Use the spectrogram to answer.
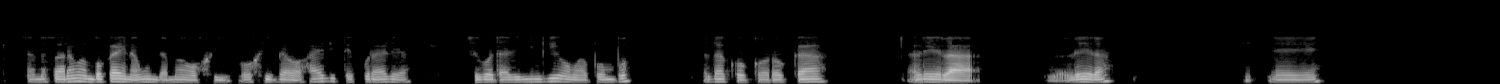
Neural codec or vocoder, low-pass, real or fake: none; 3.6 kHz; real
